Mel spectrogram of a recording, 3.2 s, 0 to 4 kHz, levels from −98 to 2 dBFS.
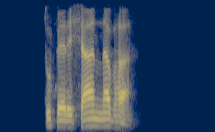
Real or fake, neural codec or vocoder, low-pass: real; none; 3.6 kHz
